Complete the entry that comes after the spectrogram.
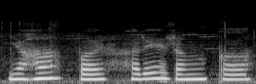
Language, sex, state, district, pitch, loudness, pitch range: Hindi, female, Madhya Pradesh, Bhopal, 245 Hz, -13 LUFS, 235-255 Hz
